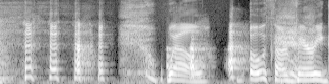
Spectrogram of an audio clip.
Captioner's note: laughs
